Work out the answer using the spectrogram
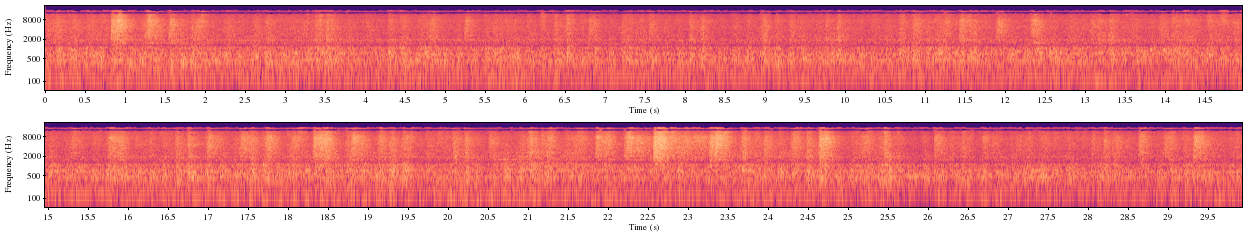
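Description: Commuter electric train on the Nagareyama Line running steadily, heard from inside the passenger car as a continuous low rumble. Scattered sharp clicks and clacks from the wheels on the track sound at irregular intervals throughout.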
